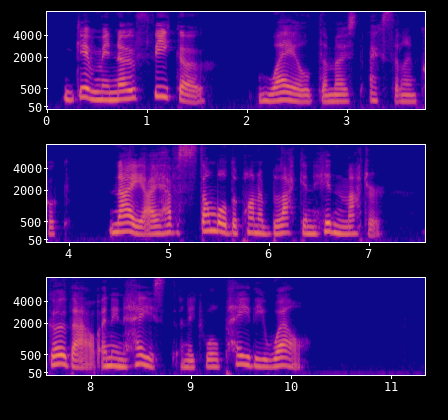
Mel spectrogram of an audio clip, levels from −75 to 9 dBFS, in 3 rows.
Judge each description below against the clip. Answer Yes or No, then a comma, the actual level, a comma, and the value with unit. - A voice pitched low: No, high, 190 Hz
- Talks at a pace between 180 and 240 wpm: No, average, 160 wpm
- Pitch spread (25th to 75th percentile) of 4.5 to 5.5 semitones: No, average, 3.8 semitones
